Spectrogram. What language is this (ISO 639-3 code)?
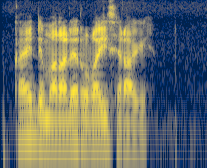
mas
